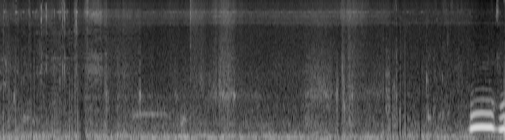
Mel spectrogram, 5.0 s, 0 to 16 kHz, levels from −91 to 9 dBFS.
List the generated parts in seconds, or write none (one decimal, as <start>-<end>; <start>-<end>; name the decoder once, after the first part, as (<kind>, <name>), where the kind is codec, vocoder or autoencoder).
0.8-3.9 (autoencoder, DAC-VAE)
